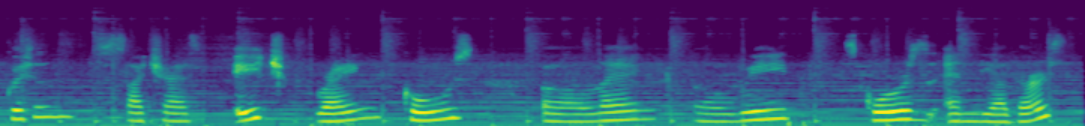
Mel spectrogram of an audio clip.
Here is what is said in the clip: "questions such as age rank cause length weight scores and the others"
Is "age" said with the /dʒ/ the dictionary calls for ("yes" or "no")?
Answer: no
